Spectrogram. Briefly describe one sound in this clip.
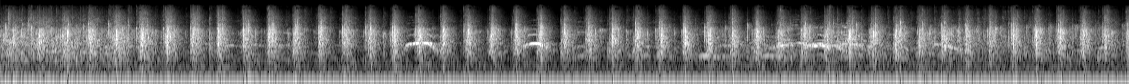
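A crowd claps along in a fast, steady rhythm in a large hall.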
